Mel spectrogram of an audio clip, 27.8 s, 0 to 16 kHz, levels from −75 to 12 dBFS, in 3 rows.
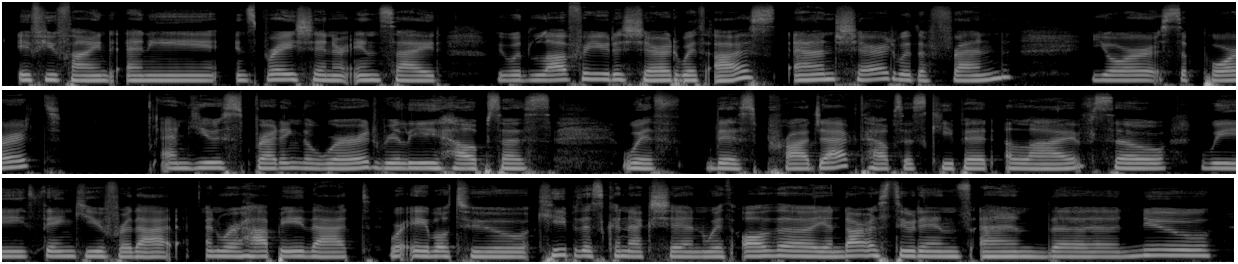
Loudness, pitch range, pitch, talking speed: -29 LUFS, 175-195 Hz, 185 Hz, 140 wpm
